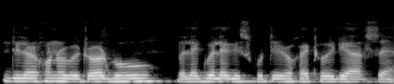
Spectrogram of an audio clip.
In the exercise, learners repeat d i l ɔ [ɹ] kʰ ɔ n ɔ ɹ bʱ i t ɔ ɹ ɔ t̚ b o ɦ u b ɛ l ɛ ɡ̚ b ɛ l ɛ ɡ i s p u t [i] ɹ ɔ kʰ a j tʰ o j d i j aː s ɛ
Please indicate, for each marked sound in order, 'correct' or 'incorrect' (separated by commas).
correct, correct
